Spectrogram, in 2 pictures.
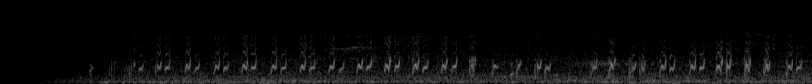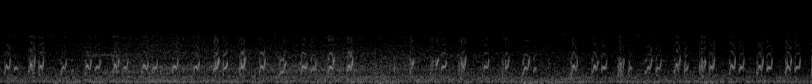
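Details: Guinea pig giving a long run of short pulsed notes, about three to four per second, steady and continuous throughout with no other clear sounds.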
